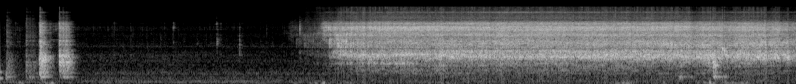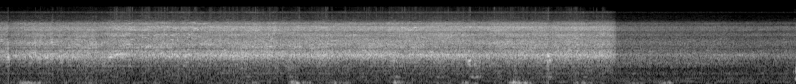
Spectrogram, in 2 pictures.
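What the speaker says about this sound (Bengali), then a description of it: "সব কটা উপকরণ আমি এখন ভালো করে যে ভেজে নিচ্ছি" Banana flower ghonto ingredients start frying in a pan, a loud, steady hissing sizzle that surges in abruptly after a few quiet clinks and holds for about eleven seconds before easing off.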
